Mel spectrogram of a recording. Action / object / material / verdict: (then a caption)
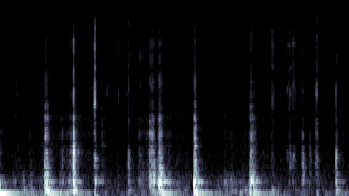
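scrape / small plaster block / plaster / none. A small metal chisel tool scrapes at a small, solid plaster fossil excavation block, breaking plaster chunks off. The sound is a series of short, dry scrapes and crumbly knocks, each dying away almost at once, with soft gritty rasping between them and a dull, low-heavy tone.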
